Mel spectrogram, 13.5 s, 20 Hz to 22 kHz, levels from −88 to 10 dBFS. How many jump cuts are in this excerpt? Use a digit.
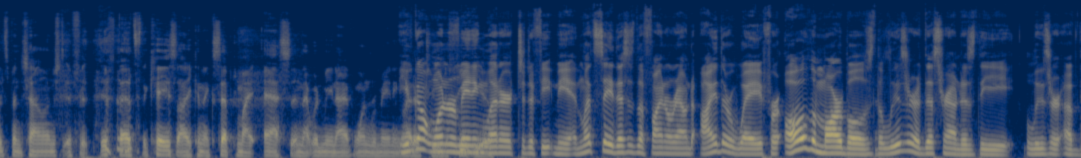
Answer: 1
